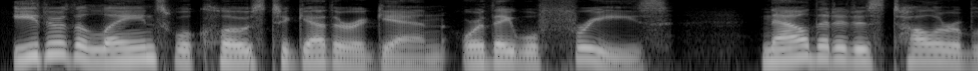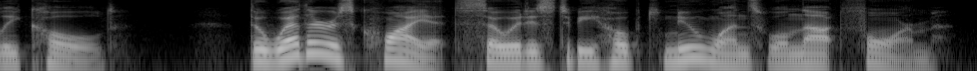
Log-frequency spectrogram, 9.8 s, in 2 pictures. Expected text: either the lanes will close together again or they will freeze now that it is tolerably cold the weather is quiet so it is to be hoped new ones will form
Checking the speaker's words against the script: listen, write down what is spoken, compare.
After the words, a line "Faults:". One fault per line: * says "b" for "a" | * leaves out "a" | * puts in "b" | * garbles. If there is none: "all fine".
either the lanes will close together again or they will freeze now that it is tolerably cold the weather is quiet so it is to be hoped new ones will not form
Faults:
* puts in "not"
